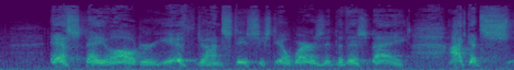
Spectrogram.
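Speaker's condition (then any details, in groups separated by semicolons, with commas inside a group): Vocal fold paralysis, bilateral; speaks with false vocal folds; voice partly regained since loss about 9 years ago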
